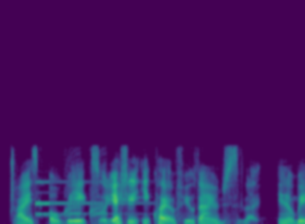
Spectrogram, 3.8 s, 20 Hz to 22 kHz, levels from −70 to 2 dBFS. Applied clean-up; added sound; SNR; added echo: none; Alarm + Keyboard (musical); 14 dB; none.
